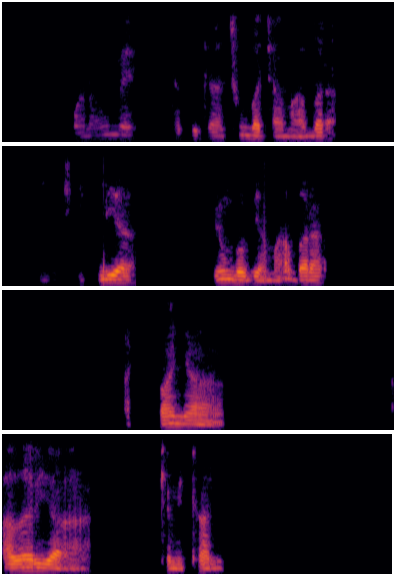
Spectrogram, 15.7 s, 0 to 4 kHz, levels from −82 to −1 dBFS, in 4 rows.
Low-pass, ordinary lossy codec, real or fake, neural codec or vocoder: 3.6 kHz; Opus, 16 kbps; real; none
